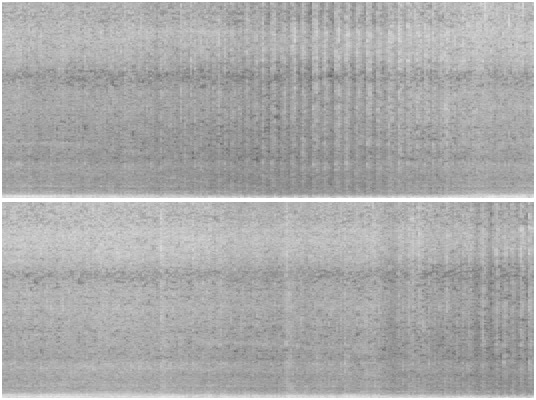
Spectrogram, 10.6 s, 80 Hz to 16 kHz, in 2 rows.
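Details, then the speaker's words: 1982 Honda GL1100 Goldwing Aspencade, sat three years, fresh fuel, engine reportedly rebuilt with new plugs: low uneven idle with lumpy stumbling beat; rough running, misfire, a couple of carbs hit or miss. "This is the part I always talk about when I say, "Oh, yeah, it will start and run, but it ain't going to run right.""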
